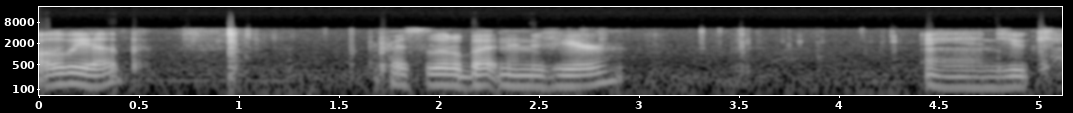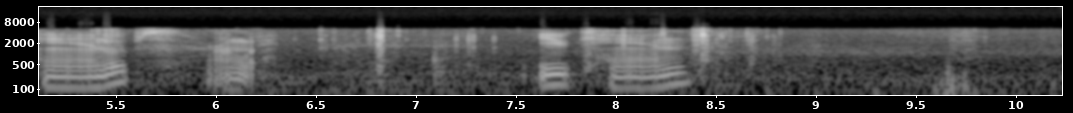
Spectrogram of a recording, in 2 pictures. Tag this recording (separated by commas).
Speech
